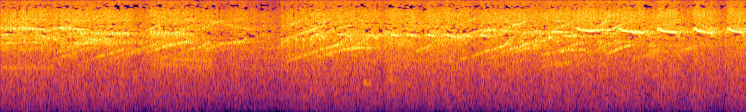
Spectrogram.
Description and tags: Quiscalus mexicanus, birds in a Cancún city tree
